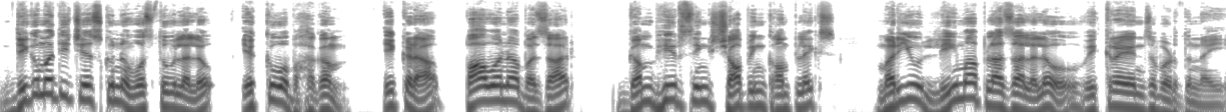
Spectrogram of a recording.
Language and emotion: Telugu, neutral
